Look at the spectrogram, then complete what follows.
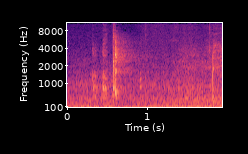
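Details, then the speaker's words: Jeep Cherokee XJ 231/242 transfer case half on the bench, shift lever moved: a few sharp light clicks over quiet room hum from the detent spring and plunger seating in their grooves; normal detent clicking. "so inside of here whenever this moves normally we hear you hear that clicking"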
